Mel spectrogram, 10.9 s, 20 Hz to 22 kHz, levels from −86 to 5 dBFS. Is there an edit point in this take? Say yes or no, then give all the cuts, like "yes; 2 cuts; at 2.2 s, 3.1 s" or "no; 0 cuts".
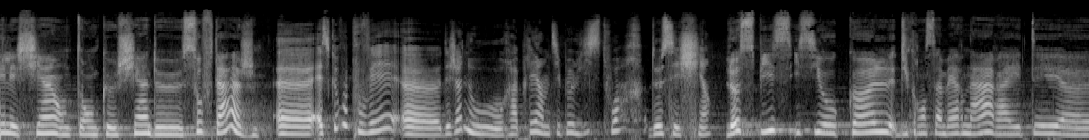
yes; 1 cut; at 2.7 s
